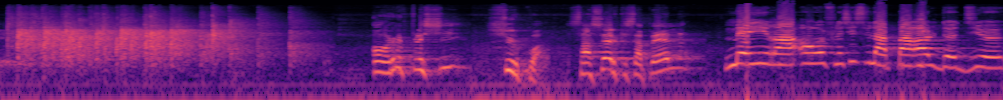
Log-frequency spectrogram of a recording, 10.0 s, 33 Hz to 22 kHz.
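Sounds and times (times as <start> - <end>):
audience applauding in a group Bible lesson: 0.0 - 3.2
speech: 3.8 - 10.0.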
